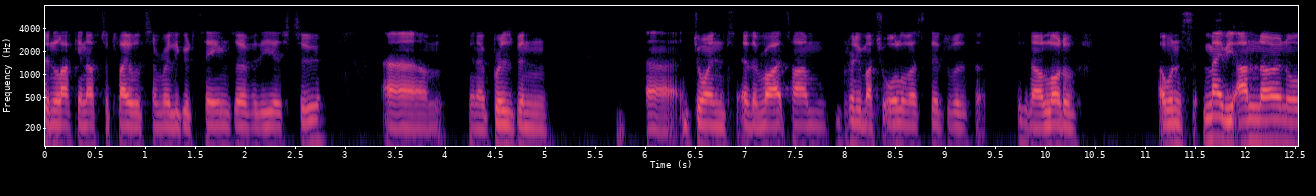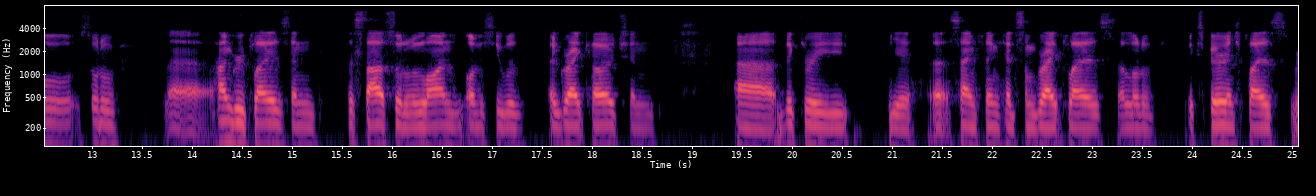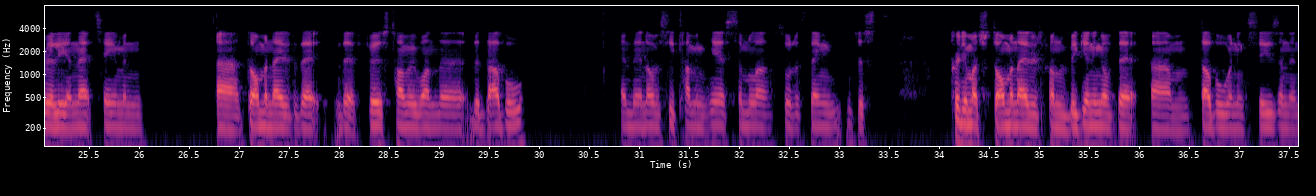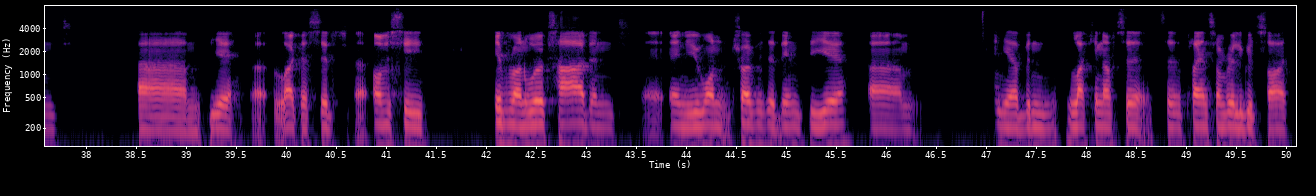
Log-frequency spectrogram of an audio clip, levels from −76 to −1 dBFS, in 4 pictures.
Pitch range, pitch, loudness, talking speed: 105-115 Hz, 110 Hz, -32 LUFS, 175 wpm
